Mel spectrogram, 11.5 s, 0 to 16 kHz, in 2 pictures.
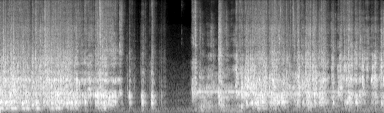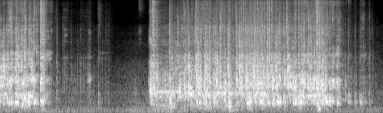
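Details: Lancer FS-30 fountain soda machine after repair of an ice chute that wouldn't shut off (control board clips pulled out, board leaning on chute wires): bursts of rattling ice and motor whir stopping cleanly between runs; door shuts normally.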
